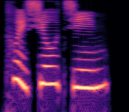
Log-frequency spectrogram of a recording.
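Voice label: "退休金", Mandarin Chinese; hsk; chinese flashcards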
